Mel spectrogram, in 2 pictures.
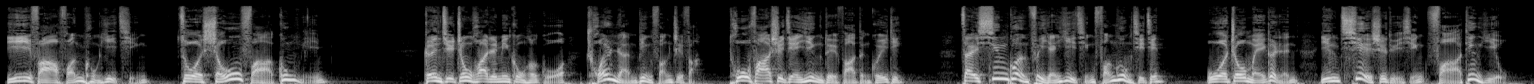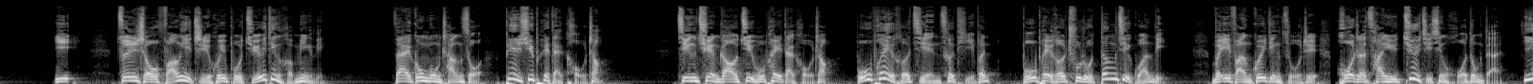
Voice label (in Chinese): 国语男 疫情类宣传片 依法防控疫情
